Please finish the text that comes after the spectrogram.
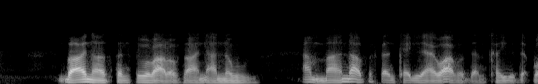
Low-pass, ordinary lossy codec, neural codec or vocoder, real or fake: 5.4 kHz; AAC, 32 kbps; codec, 16 kHz in and 24 kHz out, 0.4 kbps, LongCat-Audio-Codec, four codebook decoder; fake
